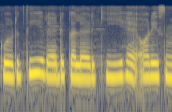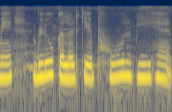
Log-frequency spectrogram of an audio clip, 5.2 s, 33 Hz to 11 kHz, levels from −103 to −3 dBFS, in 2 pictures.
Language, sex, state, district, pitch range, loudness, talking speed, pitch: Hindi, female, Bihar, Katihar, 200-215 Hz, -14 LUFS, 150 wpm, 205 Hz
